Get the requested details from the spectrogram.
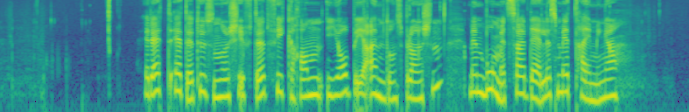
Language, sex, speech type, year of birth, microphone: Norwegian, female, read, 1982, Shure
